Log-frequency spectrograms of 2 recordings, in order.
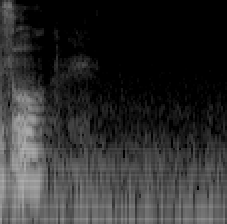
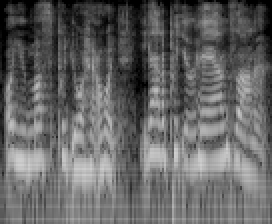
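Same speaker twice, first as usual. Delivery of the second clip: higher-pitched put-on American accent; mock American accent; 4 semitones higher, faster than usual. Mocking a reselling advice-giver, in an American accent. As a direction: poke fun with an exaggerated American accent. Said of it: "poking fun at the American accent".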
